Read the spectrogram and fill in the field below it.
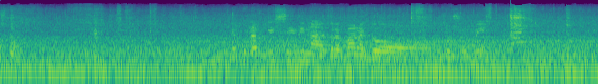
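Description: A spoon stirs pasta in a metal pot.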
